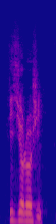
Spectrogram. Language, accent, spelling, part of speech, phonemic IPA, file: French, France, physiologie, noun, /fi.zjɔ.lɔ.ʒi/, LL-Q150 (fra)-physiologie.wav
- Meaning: 1. physiology 2. natural philosophy, natural science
